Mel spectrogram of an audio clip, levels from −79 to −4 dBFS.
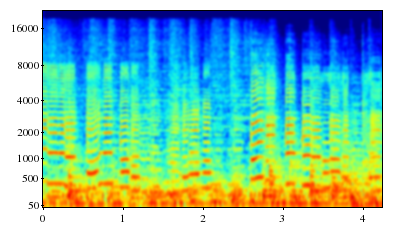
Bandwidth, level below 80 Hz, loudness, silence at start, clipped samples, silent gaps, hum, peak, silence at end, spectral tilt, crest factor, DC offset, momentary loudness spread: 19.5 kHz; -20 dBFS; -14 LUFS; 0 s; under 0.1%; none; none; 0 dBFS; 0 s; -5.5 dB/octave; 14 dB; under 0.1%; 4 LU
